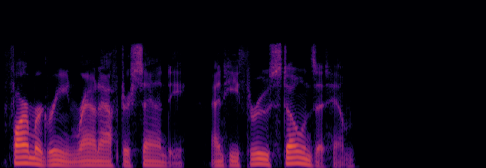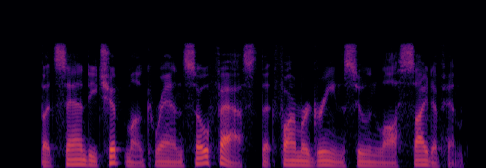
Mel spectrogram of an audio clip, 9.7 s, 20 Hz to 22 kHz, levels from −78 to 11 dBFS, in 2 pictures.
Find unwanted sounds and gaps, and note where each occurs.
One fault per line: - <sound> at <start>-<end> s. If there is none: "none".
none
